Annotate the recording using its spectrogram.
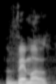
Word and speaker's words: Vimal: There's a slight change in pronunciation. – Okay. – It's Vimal with a short E.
